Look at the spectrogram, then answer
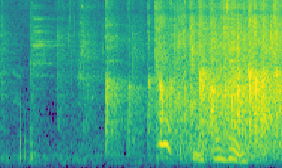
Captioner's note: attendees applauding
